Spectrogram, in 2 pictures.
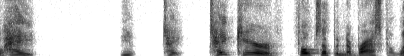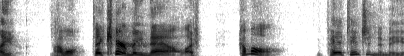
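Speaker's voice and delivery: high-pitched mock pestering; hammed-up, exasperated insistence; impatient demand. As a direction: demand attention like a neglected child. Acting own impatient demands to God.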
